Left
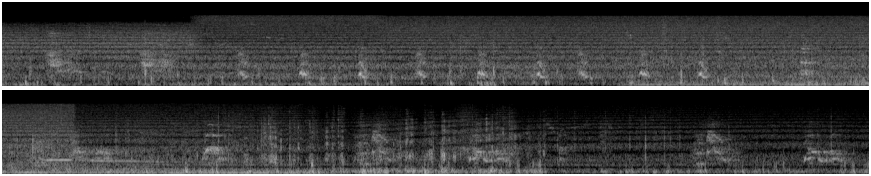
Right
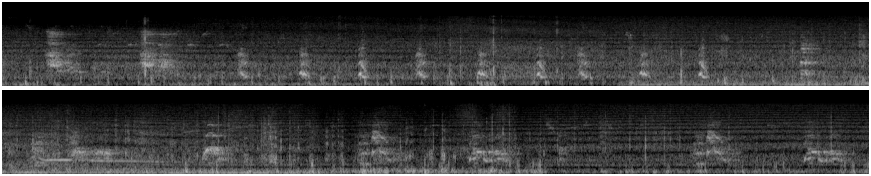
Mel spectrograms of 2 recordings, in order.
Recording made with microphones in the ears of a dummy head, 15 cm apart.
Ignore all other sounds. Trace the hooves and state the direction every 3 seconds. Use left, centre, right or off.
right, right, right, right, left, off.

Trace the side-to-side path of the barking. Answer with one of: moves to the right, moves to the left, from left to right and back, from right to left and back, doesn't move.
doesn't move.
